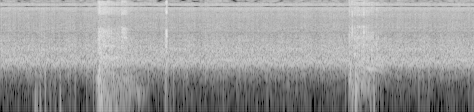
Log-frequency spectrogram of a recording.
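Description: A hockey stick smacks a puck with a sharp thud.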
